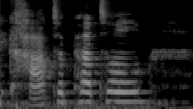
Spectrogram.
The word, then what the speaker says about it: Popocatepetl: there and it is various pronunciations of Popocatepetl Popocatepetl there's some people say kata petal Popocatepetl some people say Popocatepetl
